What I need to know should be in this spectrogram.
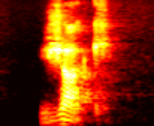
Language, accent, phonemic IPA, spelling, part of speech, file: French, France, /ʒak/, jacques, noun, LL-Q150 (fra)-jacques.wav
- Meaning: 1. plural of jacque 2. a stupid person 3. a jemmy or crowbar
